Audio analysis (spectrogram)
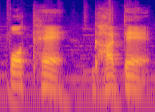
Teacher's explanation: পদের অন্তে এ সংবৃত হয় পদের অন্তে যখন থাকবে মানে শেষে যখন থাকবে তখন সেটা সংগৃত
